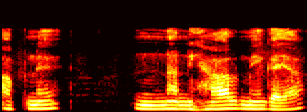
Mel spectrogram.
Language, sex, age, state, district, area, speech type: Hindi, male, 45-60, Uttar Pradesh, Prayagraj, urban, spontaneous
